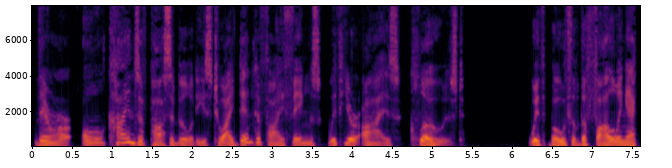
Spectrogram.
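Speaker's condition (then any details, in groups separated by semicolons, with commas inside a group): No condition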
